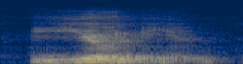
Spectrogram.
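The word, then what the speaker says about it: union: देखो एक बात ध्यान दो, इसका उच्चारण करते हैं कि यूनियन, शुरुआती जो वर्ड है उसका मतलब क्या है, यूनियन। यर लेवल से आ रहा है जो व्यंजन है, तो इसमें एन तो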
